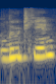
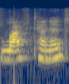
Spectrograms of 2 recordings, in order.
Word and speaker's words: lieutenant: actually is Kernel um left tenant not liant or Lieutenant despite the fact that Americans will be all up in arms about this it actually is left tenant that's how it said in British English um and I'm Canadian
